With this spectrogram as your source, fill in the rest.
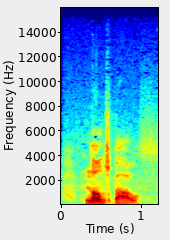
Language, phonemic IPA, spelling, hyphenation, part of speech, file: Dutch, /ˈlɑnt.bɑu̯/, landbouw, land‧bouw, noun, Nl-landbouw.ogg
- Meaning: agriculture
